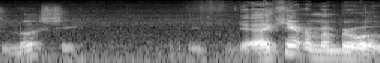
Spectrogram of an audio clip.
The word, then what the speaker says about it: Lotje: Logi? It's Lushy.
